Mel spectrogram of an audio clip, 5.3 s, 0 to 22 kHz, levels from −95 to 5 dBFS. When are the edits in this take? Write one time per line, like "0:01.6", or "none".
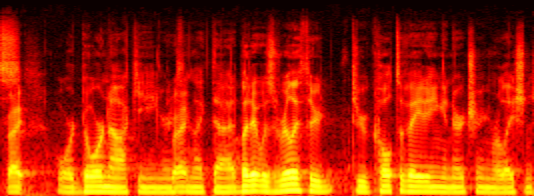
0:02.4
